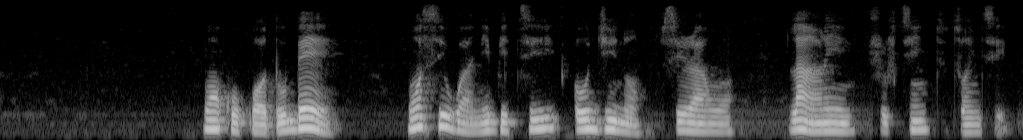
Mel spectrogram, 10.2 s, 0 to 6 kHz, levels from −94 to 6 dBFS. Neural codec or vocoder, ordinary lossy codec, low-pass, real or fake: none; none; 5.4 kHz; real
